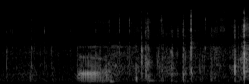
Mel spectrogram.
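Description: Packaging rustling and crinkling as an item is worked out of a box with foam packing peanuts, with a scatter of small sharp clicks in the second half.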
